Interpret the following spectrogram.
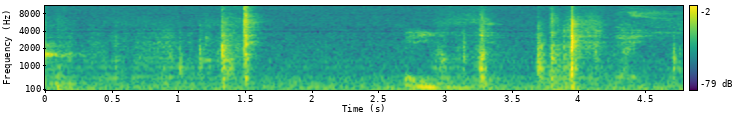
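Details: Technics SL-J110R turntable after cleaning and reassembly: scattered light clicks and brief gear whirs as the autoplay arm cycles, no binding or grinding; normal autoplay mechanism operation.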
